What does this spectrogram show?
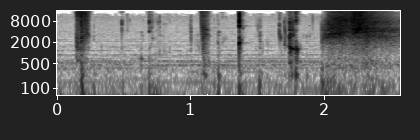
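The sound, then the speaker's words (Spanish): A voice imitates someone kneeling at a water hole, blowing on the leaves and drinking the water: wet slurping and lapping with quick mouth clicks and squishy bursts, then a short breathy blowing hiss, fairly quiet. “Y luego le hacías, mal, le hacías, le soplabas a las hojitas, güey.”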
